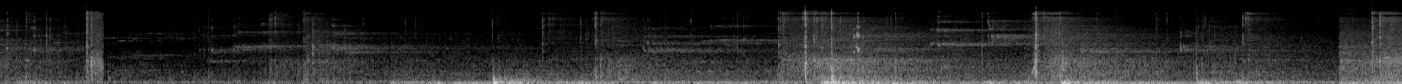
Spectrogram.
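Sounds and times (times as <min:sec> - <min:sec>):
shoes squeaking on court: 0:00.0 - 0:04.4, 0:05.8 - 0:13.0
rackets striking shuttlecock: 0:04.2 - 0:14.0.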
